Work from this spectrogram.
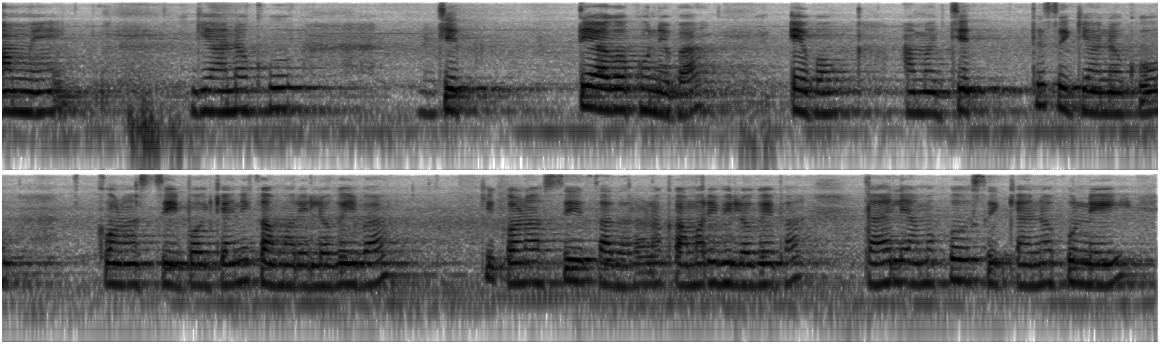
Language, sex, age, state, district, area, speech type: Odia, female, 18-30, Odisha, Balangir, urban, spontaneous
